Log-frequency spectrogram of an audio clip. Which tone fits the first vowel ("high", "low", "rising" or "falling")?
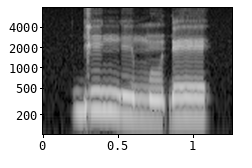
high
